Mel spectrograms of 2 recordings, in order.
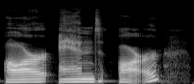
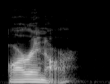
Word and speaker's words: R&R: Did you notice how when I said this expression, the D sound in and isn't pronounced? So we don't say R and R. Instead, we smush it together and delete that D sound. So it's just R&R, R&R, R&R.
